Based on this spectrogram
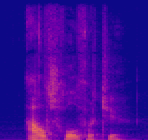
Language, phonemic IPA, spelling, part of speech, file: Dutch, /ˈalsxolvərcə/, aalscholvertje, noun, Nl-aalscholvertje.ogg
- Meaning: diminutive of aalscholver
